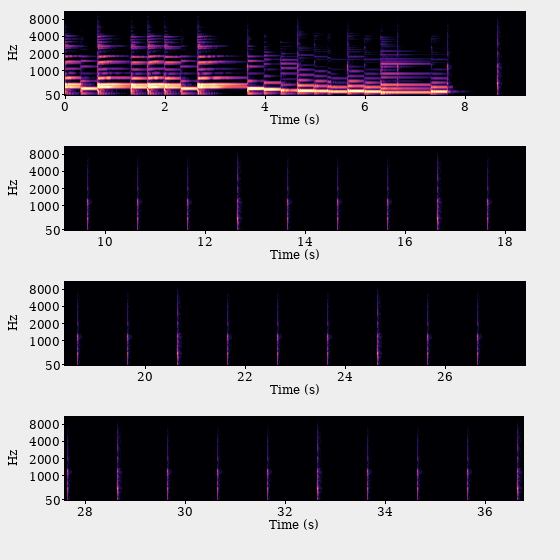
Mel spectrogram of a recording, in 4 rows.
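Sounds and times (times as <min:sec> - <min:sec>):
nylon-string guitar: 0:00.0 - 0:07.8.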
